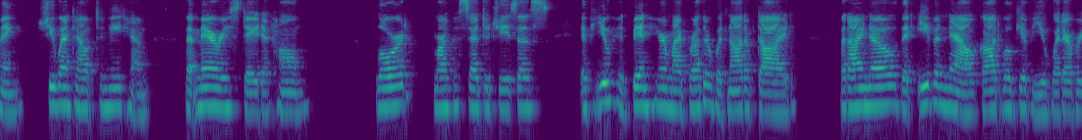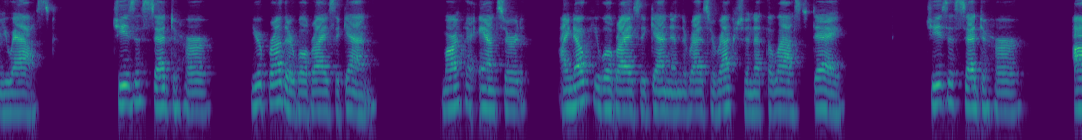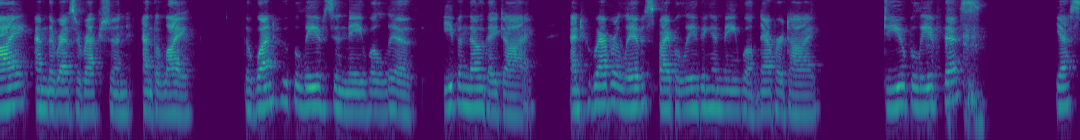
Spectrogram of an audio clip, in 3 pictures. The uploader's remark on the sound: This is our first podcast from our new Zoom format for Sunday worship services during the COVID-19 pandemic. Enjoy a song at the beginning.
